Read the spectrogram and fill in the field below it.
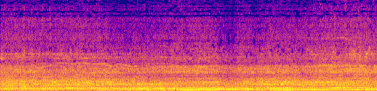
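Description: Race cars in the video game Racedriver GRID during a demolition derby, engines roaring steadily and close, with dense crashing and grinding of cars running continuously throughout.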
